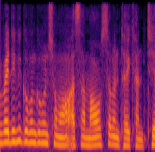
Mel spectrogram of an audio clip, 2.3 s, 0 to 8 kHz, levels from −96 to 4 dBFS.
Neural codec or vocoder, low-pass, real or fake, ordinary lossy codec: codec, 16 kHz in and 24 kHz out, 0.9 kbps, LongCat-Audio-Codec, four codebook decoder; 7.2 kHz; fake; none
